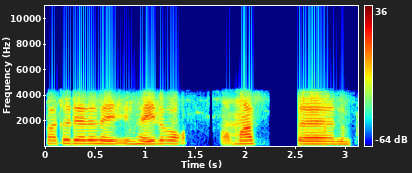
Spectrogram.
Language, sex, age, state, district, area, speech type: Assamese, female, 18-30, Assam, Charaideo, rural, conversation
